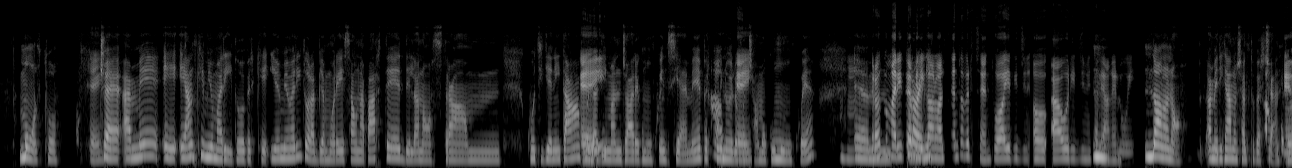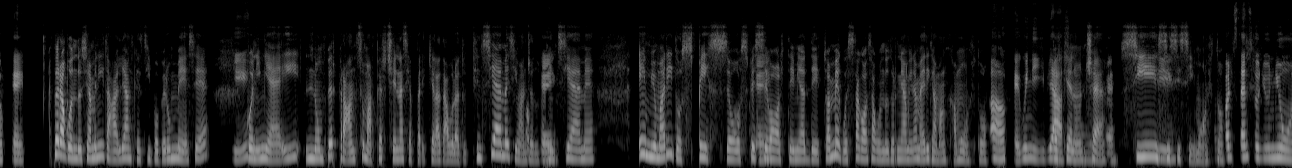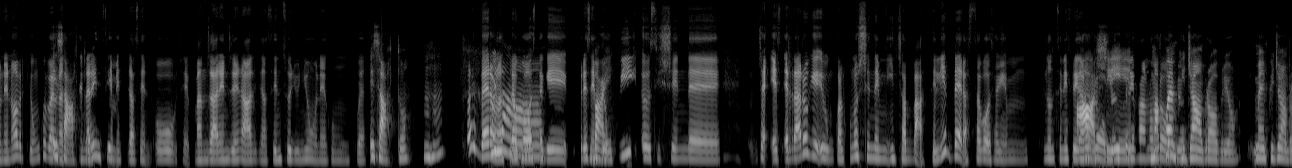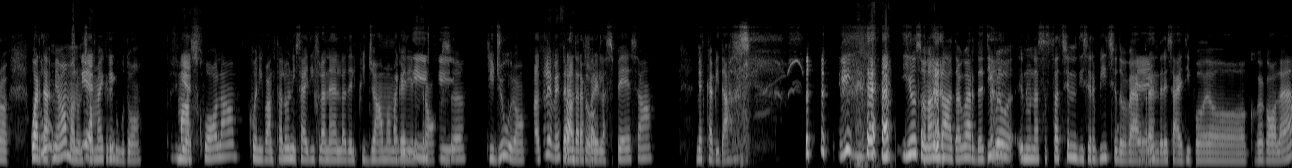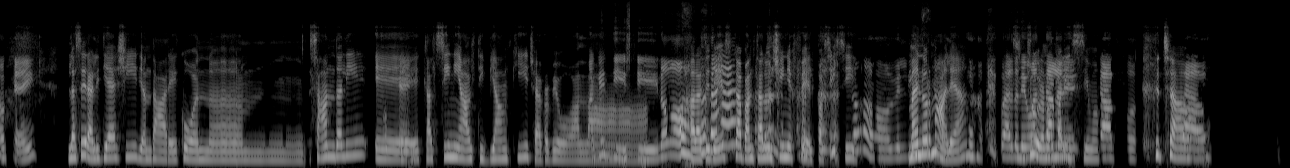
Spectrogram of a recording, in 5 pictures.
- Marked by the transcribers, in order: "Cioè" said as "ceh"; distorted speech; tapping; other background noise; stressed: "spesso"; "comunque" said as "unque"; "cioè" said as "ceh"; "cioè" said as "ceh"; "proprio" said as "propio"; static; laugh; laughing while speaking: "sì"; chuckle; drawn out: "tipo"; "cioè" said as "ceh"; "proprio" said as "propio"; drawn out: "alla"; chuckle; chuckle; chuckle
- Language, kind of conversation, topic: Italian, unstructured, Come può un viaggio cambiare il modo di vedere il mondo?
